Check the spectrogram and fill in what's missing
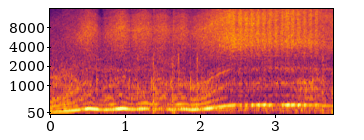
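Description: Drifting car on Kami Road, a steady close engine note with fluctuating RPM that dips and swells, then climbs to a higher held pitch, loud and without voices.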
